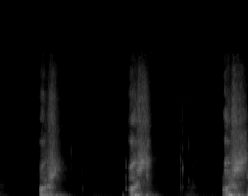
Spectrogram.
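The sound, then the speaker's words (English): Three short, breathy crunching bursts made with the mouth, imitating footsteps crunching through deep snow, spaced about a second apart in an otherwise quiet setting. “We'll imagine that's snow noises.”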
